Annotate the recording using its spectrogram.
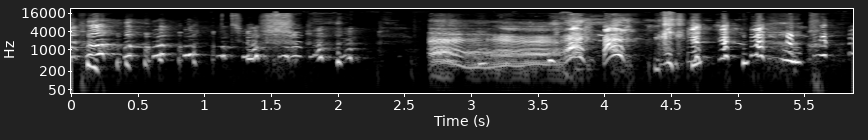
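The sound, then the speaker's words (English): A person imitates a threatening Pomeranian snarling and yapping in a series of loud, raspy growls and barks, mixed with bursts of laughter. “Did he, like, take on the form of, like, a Pomeranian, do you think? Pomeranian? Yes, the threatening Pomeranian.”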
